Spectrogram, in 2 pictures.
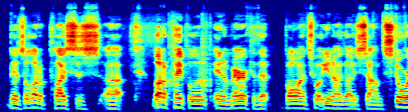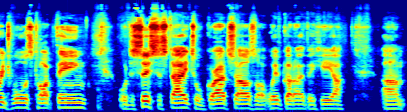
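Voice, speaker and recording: A man's voice: medium pitch, creaky. A middle-aged man with an Australian accent, talking casually and bluntly at his workbench about radios he bought. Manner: blunt, exasperated, plain-spoken. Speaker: radio hobbyist channel host.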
